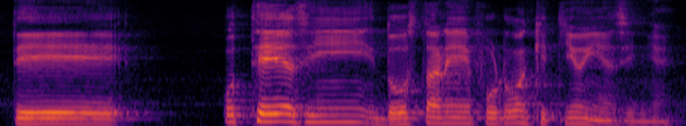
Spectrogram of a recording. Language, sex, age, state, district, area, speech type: Punjabi, male, 30-45, Punjab, Faridkot, urban, spontaneous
